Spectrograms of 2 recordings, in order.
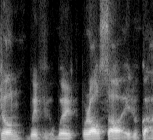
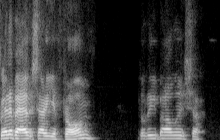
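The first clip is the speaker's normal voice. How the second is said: bad put-on Edinburgh accent, very high; 10 semitones higher, 3 dB louder than usual. Asking the Scottish rebalancer where they're from, in a terrible Edinburgh accent. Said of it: "That is my terrible Edinburgh accent".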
